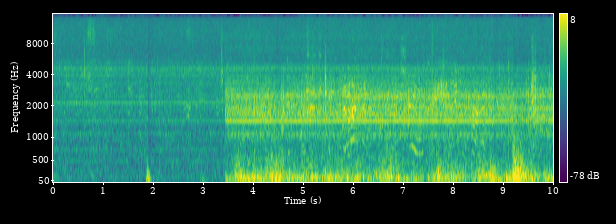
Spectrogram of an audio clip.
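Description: Faint steady hiss broken by two sharp clicks, then about three and a half seconds in a sudden change to loud outdoor sound: wind rumbling on the microphone and voices of a group walking past with wooden handcarts.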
